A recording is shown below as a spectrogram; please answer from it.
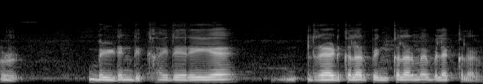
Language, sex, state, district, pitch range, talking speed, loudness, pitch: Hindi, male, Delhi, New Delhi, 110-115 Hz, 160 wpm, -18 LUFS, 110 Hz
